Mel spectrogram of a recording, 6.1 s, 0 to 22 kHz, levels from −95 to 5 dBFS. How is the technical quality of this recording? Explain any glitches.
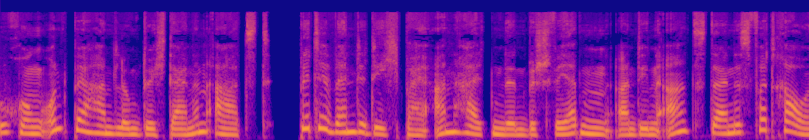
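The speech turns rough, watery and duller from 1.27 to 3.31 s. This is a call bitrate drop: the link's bandwidth estimate fell and the encoder coded far more coarsely for about 2 s, consistent with a fall from roughly 32 to 16 kbps, trimming high frequencies until it recovered.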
